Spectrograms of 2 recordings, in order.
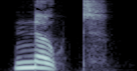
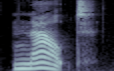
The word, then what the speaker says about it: nowt: You'll notice the word spelled N-O-W-T is pronounced note, as if you took the word note, but slipped a bit of W sound in after the O. It's often mispronounced nout in audio versions of The Secret Garden.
